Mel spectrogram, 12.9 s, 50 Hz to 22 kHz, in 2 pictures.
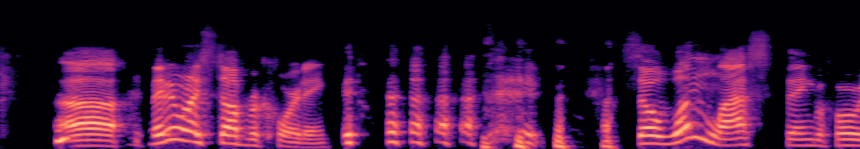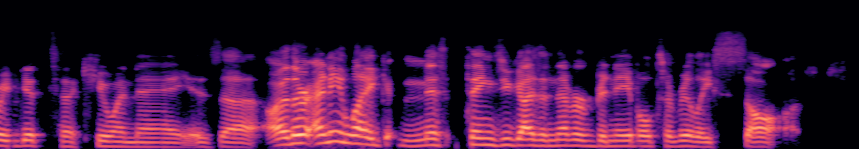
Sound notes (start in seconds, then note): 3.0 laughs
